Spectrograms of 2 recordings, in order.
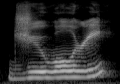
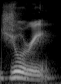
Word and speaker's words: jewelry: both ways are okay now the word jewelry has two acceptable ways of pronouncing it jewelry and jewelry and the word coupon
